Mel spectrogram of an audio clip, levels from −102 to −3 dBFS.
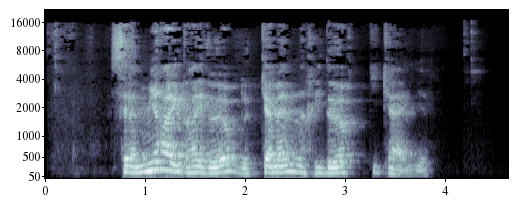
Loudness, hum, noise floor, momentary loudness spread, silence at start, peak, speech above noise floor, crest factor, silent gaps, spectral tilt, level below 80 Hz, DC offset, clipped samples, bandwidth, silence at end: -18 LUFS; none; -55 dBFS; 16 LU; 0.1 s; -2 dBFS; 36 dB; 18 dB; none; -5 dB/octave; -54 dBFS; under 0.1%; under 0.1%; 16.5 kHz; 0.8 s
